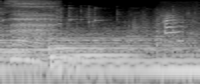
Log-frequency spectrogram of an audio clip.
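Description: Soft film-score music holding a steady low note, with a small kitten meowing once, briefly, near the end.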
